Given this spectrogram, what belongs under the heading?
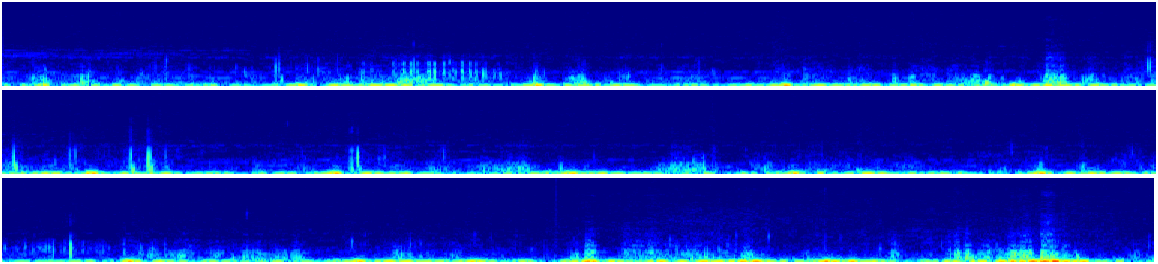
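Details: Stomach growling (borborygmi): continuous low gurgling and rumbling with bubbly pops throughout, from gas and fluid moving through the gut.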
